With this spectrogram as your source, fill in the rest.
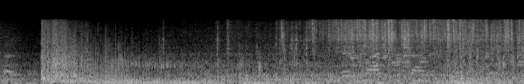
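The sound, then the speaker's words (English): An explosion showers metal and sand into a moving Humvee. A sudden loud blast sets off a sustained, roaring wash of noise over engine rumble. “The explosion showered metal and sand into the Humvee, leaving those inside coughing. But the vehicle kept going.”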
